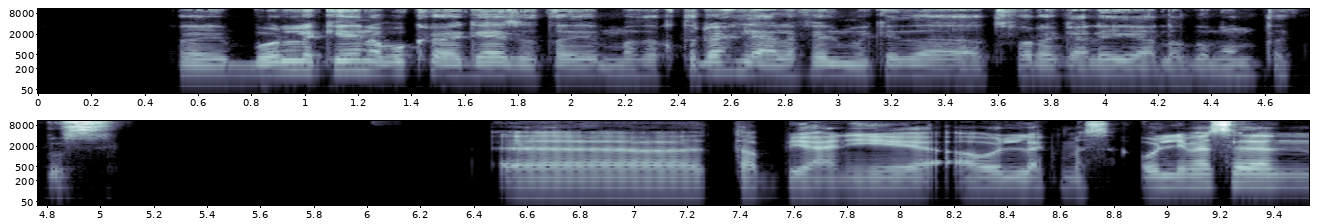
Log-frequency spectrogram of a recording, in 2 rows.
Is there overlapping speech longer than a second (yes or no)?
no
